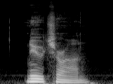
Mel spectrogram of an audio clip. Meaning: A subatomic particle forming part of the nucleus of an atom and having no charge; it is a combination of an up quark and two down quarks
- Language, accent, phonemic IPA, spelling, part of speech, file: English, US, /ˈnu.tɹɑn/, neutron, noun, En-us-neutron.ogg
